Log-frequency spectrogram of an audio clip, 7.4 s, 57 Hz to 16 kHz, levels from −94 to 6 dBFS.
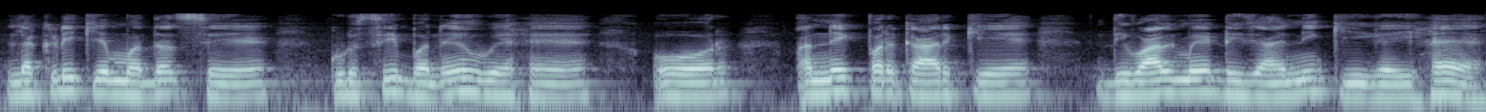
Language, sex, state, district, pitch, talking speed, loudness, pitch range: Hindi, male, Jharkhand, Ranchi, 130 Hz, 145 wpm, -17 LUFS, 125-145 Hz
